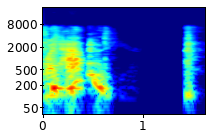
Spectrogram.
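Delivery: worried, caring, concerned tone. Suggesting a line for a tone-of-voice game, concerned tone. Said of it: "I'll say it with concern".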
